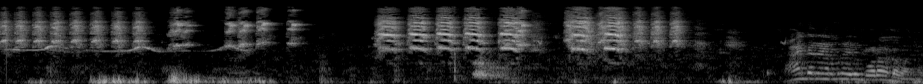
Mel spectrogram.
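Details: An adult male sun conure gives loud, harsh, grating screeches in rapid bursts.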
